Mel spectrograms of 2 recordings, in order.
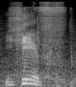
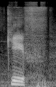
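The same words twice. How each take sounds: First: The word begins with a soft j sound. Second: The word begins with a hard g sound. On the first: The speaker calls it wrong. "It's not GIF" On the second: The speaker calls it right. "It has always been fucking GIF. It's the graphics interface interchange"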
